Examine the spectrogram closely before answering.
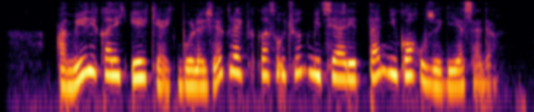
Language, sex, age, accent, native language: Uzbek, female, 19-29, Toshkent shahri, Uzbek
